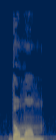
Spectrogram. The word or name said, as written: domum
